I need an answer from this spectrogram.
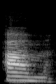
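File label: "ame", French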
